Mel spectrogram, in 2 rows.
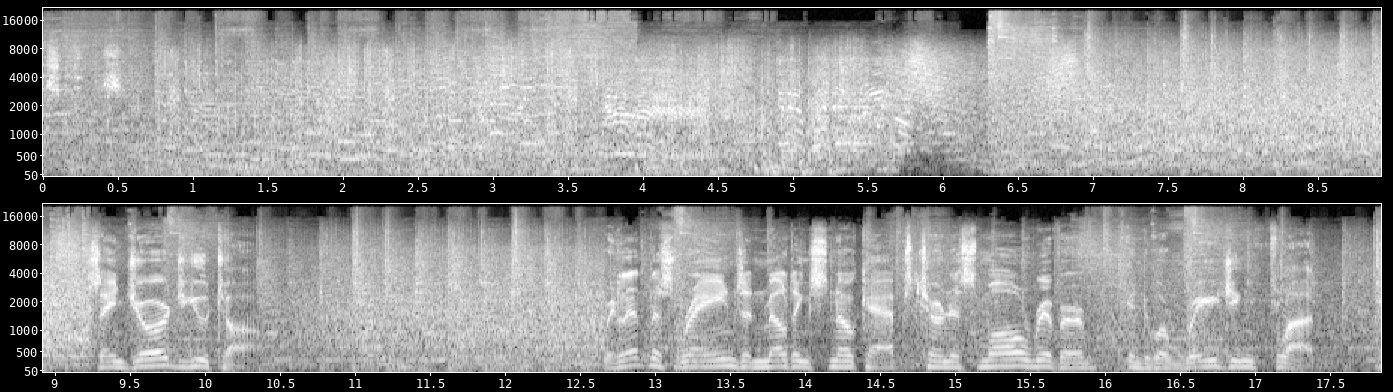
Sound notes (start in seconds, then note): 0.0 dramatic music; 5.5 air whooshes; 5.5 intense music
